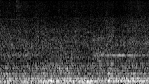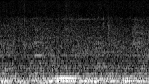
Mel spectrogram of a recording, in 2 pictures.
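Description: Mall food court ambience: a steady din of the crowded hall with background music playing.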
